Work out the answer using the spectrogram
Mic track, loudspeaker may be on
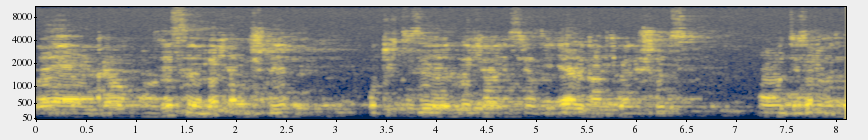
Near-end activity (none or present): none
